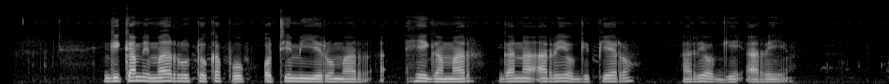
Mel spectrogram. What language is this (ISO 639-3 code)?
luo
